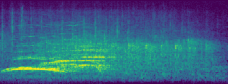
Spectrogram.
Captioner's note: crowd applauds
